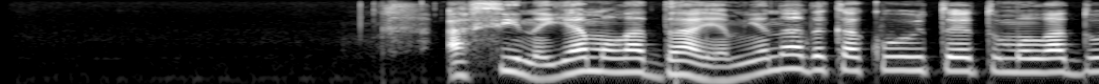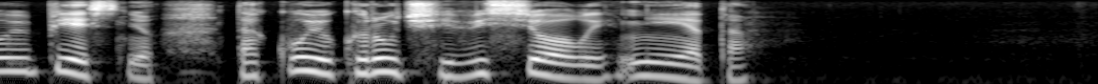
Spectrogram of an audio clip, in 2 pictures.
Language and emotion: Russian, positive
